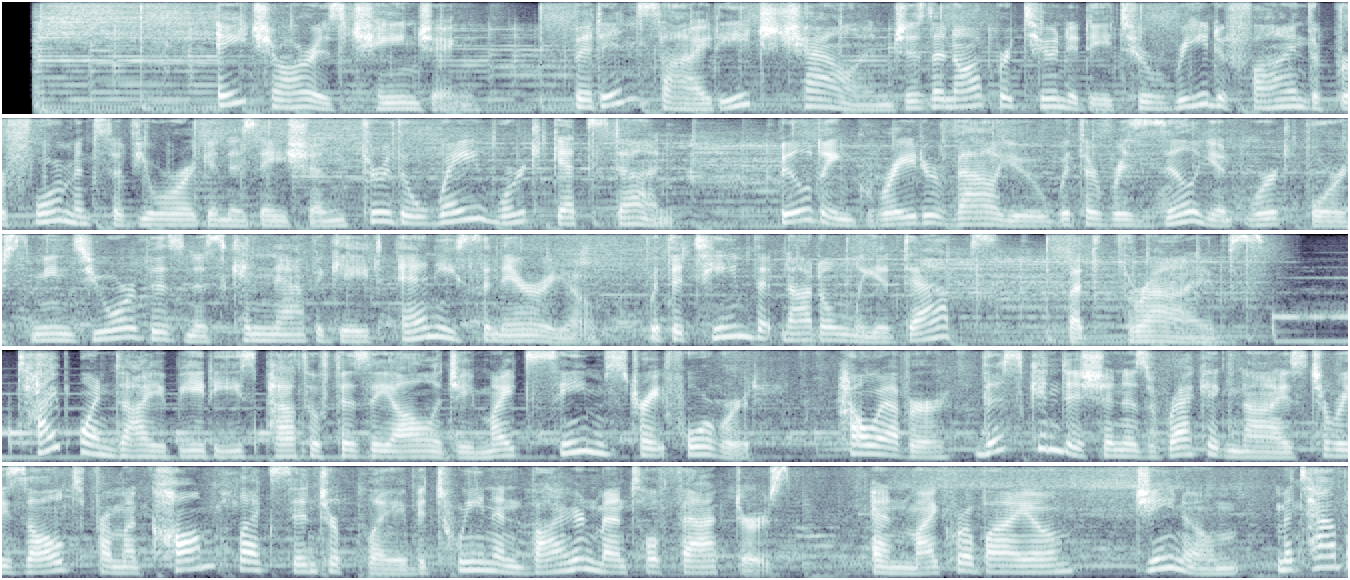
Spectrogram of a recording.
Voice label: Narration Demo

